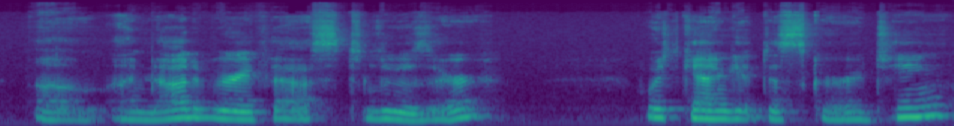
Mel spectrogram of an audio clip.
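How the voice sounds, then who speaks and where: A somewhat breathy woman's voice, fairly high in pitch, at a very slow pace. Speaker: vlogger sharing weight loss journey. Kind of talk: personal vlog testimony. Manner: hesitant, many fillers.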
